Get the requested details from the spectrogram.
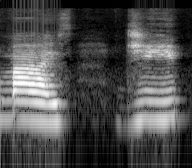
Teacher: Átonos, quando eles são falados de maneira mais branda, suave.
